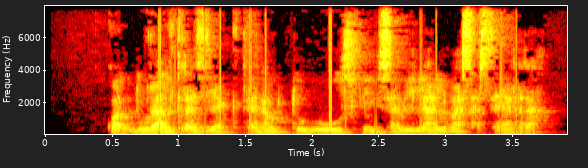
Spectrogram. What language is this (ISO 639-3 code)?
cat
